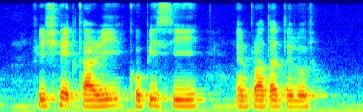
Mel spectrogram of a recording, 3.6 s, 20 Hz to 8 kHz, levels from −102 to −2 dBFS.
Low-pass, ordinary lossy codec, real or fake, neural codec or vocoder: 7.2 kHz; none; real; none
